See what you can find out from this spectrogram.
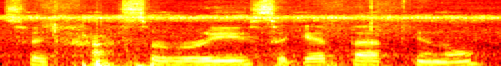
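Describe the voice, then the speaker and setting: Low-voiced Guyanese woman, noisy recording. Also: little pitch movement, fast. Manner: thinks aloud, repeating phrases. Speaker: cooking vlogger. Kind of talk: casual cooking vlog chat to viewers. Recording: noisy home recording with insect chirps.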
